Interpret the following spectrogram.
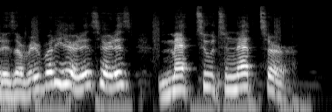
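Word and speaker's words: Medu Neter: People say it like as if it's just a D. They say medunetter, like it's just a D sound. It's metut netter. It's a soft T, which is also a D, which T and D is the exact same.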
